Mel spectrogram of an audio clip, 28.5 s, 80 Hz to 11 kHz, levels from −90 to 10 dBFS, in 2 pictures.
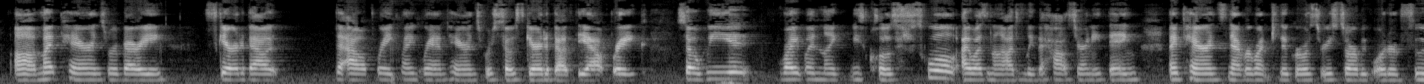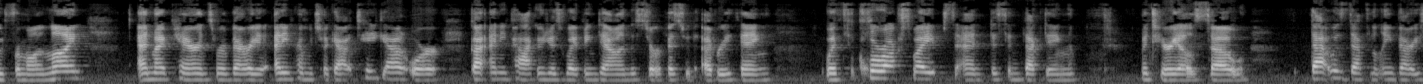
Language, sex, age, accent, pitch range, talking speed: English, female, 10-29, American, 195-215 Hz, 165 wpm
